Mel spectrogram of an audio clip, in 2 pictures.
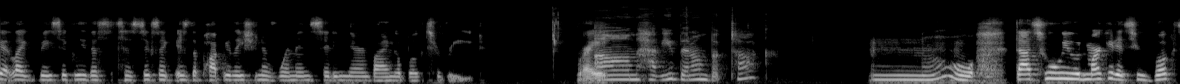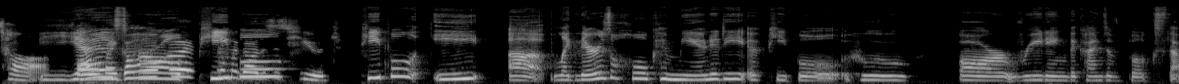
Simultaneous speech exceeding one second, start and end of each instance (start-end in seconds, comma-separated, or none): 12.2-14.7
